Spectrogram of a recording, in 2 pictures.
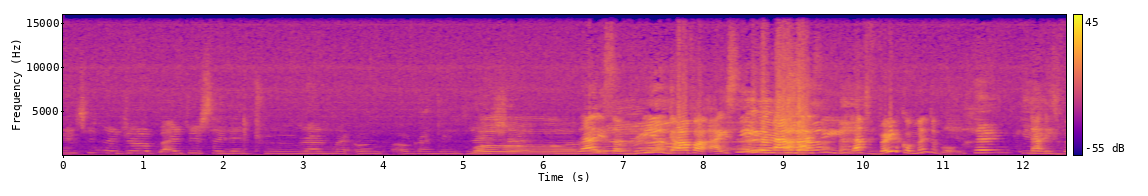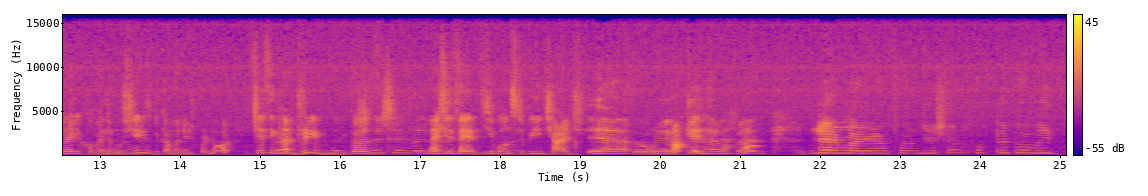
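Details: Adult women in conversation; conversational speech.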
